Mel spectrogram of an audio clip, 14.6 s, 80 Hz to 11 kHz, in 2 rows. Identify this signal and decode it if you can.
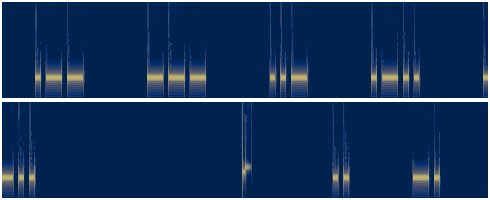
Morse code, heard as a keyed tone, about 15 wpm, spaced as for 7 wpm, 700 Hz. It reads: WOULD IN
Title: 4x Character Spacing - Top 100 Words - 15wpm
